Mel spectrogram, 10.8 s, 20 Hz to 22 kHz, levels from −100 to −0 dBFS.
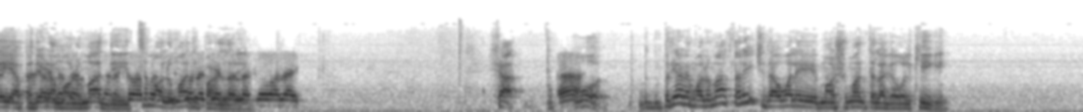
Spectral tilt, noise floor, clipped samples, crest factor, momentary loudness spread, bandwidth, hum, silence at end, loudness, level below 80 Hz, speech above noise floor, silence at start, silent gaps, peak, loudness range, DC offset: -7 dB/octave; -56 dBFS; under 0.1%; 16 dB; 10 LU; 10 kHz; none; 1.35 s; -26 LUFS; -58 dBFS; 30 dB; 0 s; none; -12 dBFS; 6 LU; under 0.1%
